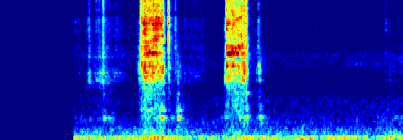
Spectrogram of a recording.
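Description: Ratchet wrench giving two short, loud runs of rapid clicks, a little under a second apart, as it is swung back between pulls while snugging the valve cover bolts.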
